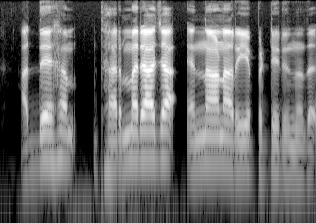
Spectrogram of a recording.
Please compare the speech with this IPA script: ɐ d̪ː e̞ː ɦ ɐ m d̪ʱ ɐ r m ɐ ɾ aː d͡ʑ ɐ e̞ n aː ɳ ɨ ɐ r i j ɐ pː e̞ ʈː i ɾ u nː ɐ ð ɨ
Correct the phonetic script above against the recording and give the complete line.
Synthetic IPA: ɐ d̪ː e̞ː ɦ ɐ m d̪ʱ ɐ r m ɐ ɾ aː d͡ʑ ɐ e̞ nː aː ɳ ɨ ɐ r i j ɐ pː e̞ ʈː i ɾ u nː ɐ ð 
